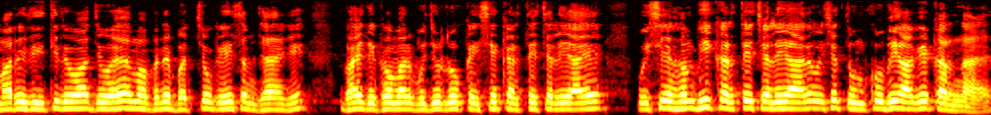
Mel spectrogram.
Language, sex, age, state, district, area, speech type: Hindi, male, 60+, Uttar Pradesh, Jaunpur, rural, spontaneous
